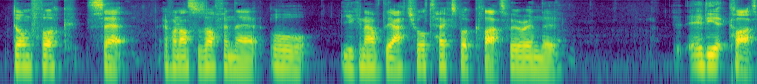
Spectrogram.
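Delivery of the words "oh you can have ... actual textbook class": plain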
